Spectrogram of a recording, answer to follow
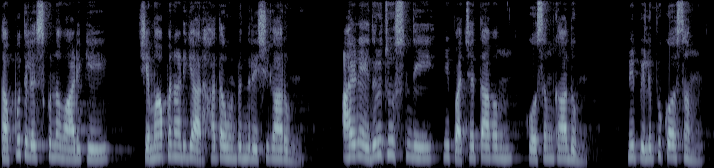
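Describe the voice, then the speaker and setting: A woman voicing a calm, gently firm young village wife, with a dark, mellow voice. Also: mid-range voice, normal speed, close to an everyday voice.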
